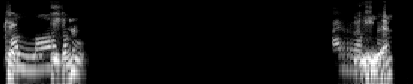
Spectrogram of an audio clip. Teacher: Menurut pendapat yang paling benar atau sahih, huruf lam menyeberang ke ujung lidah, sedangkan ro ke punggung lidah dengan sedikit bergeser ke arah huruf lam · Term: inhiraf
